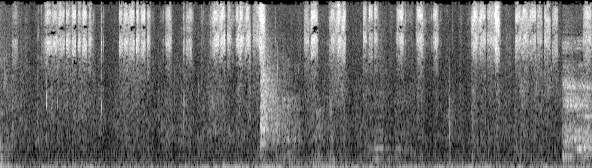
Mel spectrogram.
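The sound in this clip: Writing on a board, many faint scratchy strokes in quick irregular bursts over steady low background noise.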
